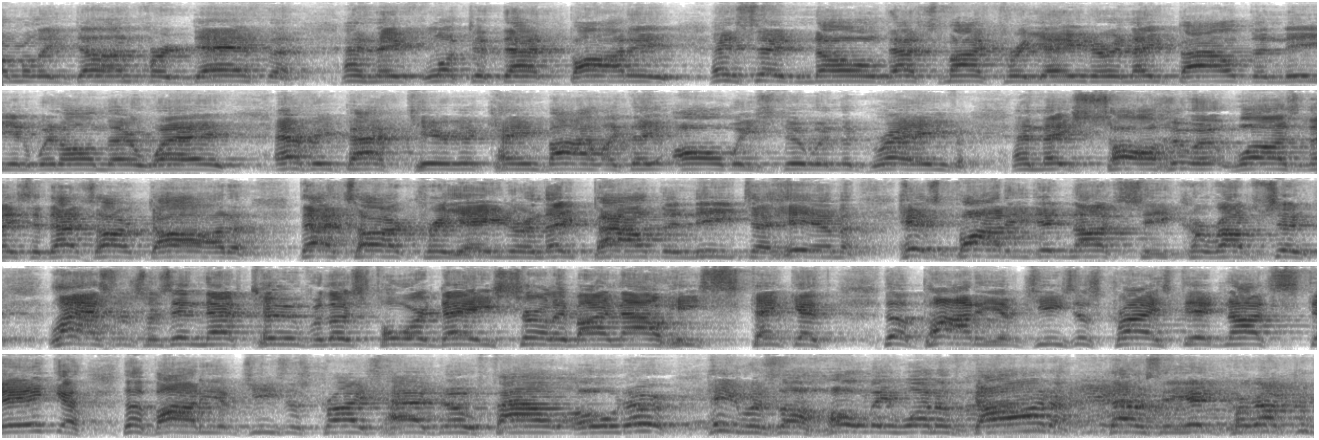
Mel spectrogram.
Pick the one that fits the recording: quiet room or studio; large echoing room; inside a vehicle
large echoing room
